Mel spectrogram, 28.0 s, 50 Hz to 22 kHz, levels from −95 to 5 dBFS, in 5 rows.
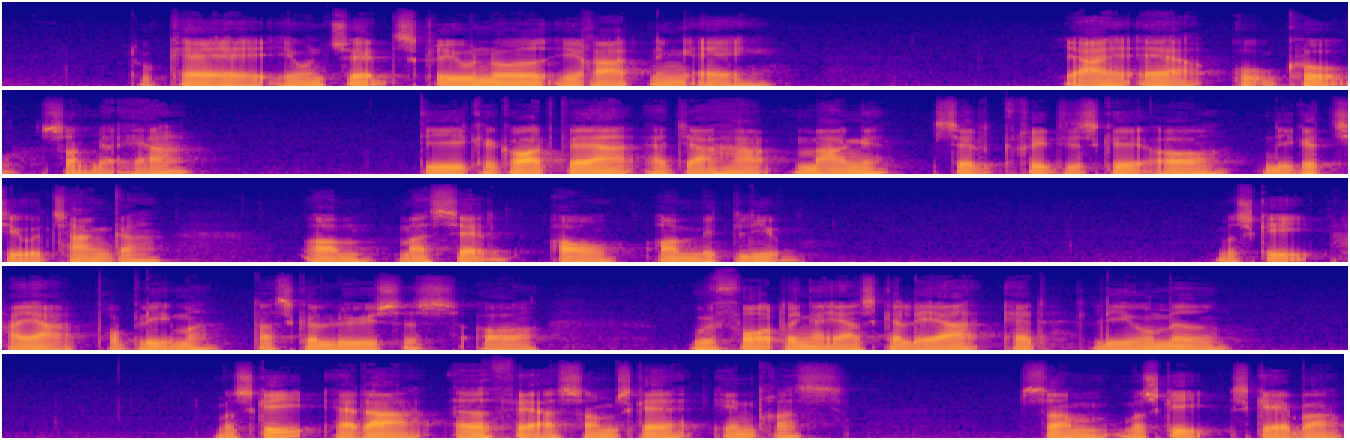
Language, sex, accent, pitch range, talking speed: Danish, male, native, 95-110 Hz, 125 wpm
